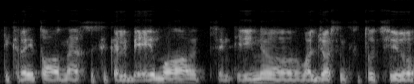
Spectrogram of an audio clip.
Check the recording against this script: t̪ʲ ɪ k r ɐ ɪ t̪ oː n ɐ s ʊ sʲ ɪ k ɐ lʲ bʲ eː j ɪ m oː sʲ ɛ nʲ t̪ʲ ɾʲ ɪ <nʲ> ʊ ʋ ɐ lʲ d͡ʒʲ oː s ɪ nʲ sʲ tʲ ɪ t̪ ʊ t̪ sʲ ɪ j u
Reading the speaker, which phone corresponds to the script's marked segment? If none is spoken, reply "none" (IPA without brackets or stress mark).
nʲ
